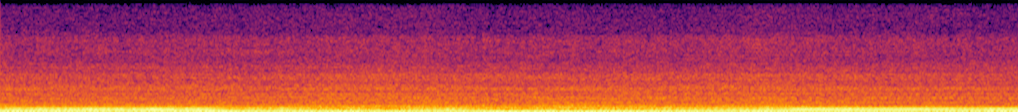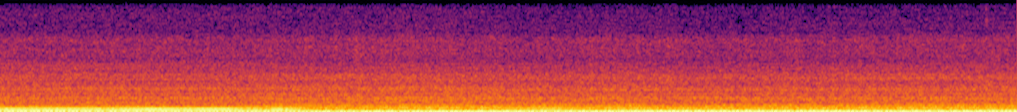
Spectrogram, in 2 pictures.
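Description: Tractor engine running steadily, heard from inside the closed cab, with a steady whine above the engine note that fades about two-thirds of the way through.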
